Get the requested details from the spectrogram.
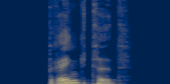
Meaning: inflection of drängen: 1. second-person plural preterite 2. second-person plural subjunctive II
- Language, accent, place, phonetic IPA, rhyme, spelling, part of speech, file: German, Germany, Berlin, [ˈdʁɛŋtət], -ɛŋtət, drängtet, verb, De-drängtet.ogg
